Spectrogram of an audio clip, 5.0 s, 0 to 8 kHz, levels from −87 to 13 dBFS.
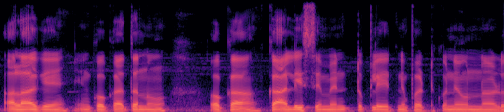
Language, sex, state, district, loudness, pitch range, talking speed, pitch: Telugu, male, Telangana, Hyderabad, -18 LUFS, 105-110 Hz, 95 wpm, 110 Hz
